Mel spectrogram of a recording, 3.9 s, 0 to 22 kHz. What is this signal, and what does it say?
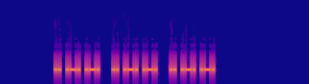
Morse code, heard as a keyed tone, about 50 wpm, 700 Hz. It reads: IRR IRR IRR
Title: Multi-letter Phonemes Repeated 3x 50wpm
